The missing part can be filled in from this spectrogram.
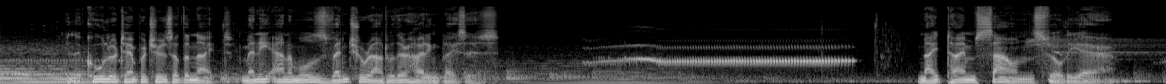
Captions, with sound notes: In the cooler temperatures of the night, many animals venture out of their hiding places. [frog croaks] Night-time sounds fill the air.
